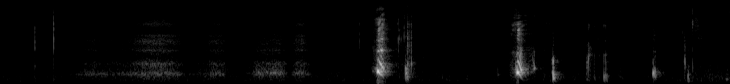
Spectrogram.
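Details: Lots of stifled or half-stifled sneezes: a run of muffled, half-suppressed sharp bursts with soft breathy catches in between.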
